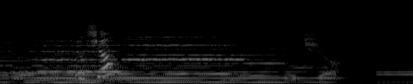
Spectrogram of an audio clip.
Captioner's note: Loana says "Father?" in caveman language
